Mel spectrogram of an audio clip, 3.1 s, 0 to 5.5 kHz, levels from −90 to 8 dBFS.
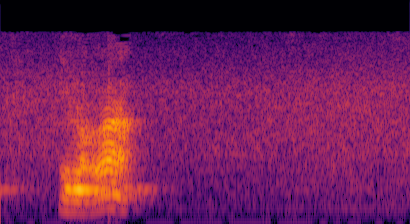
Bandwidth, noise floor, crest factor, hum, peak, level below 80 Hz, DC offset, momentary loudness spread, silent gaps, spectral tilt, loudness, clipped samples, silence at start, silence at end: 4 kHz; -40 dBFS; 20 dB; none; -2 dBFS; -66 dBFS; under 0.1%; 25 LU; none; -10.5 dB/octave; -15 LUFS; under 0.1%; 0 s; 0 s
